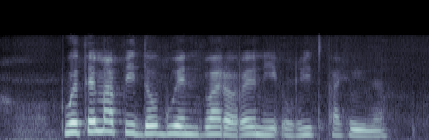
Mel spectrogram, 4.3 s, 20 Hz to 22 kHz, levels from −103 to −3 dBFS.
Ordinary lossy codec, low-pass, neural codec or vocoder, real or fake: none; none; codec, 16 kHz, 0.8 kbps, ZipCodec; fake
